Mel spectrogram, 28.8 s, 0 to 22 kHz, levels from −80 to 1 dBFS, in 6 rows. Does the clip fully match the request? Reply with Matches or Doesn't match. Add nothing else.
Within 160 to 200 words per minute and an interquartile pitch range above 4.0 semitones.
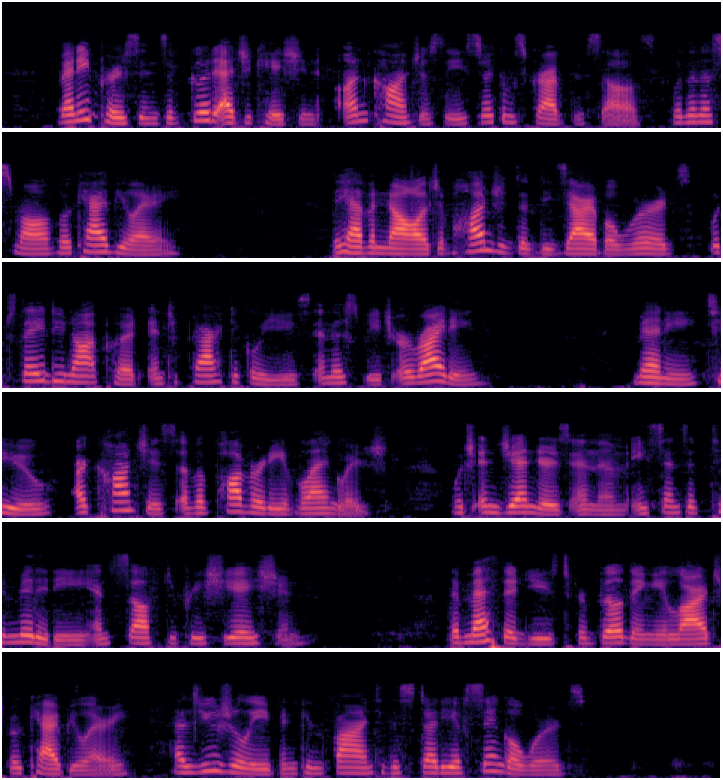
Doesn't match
